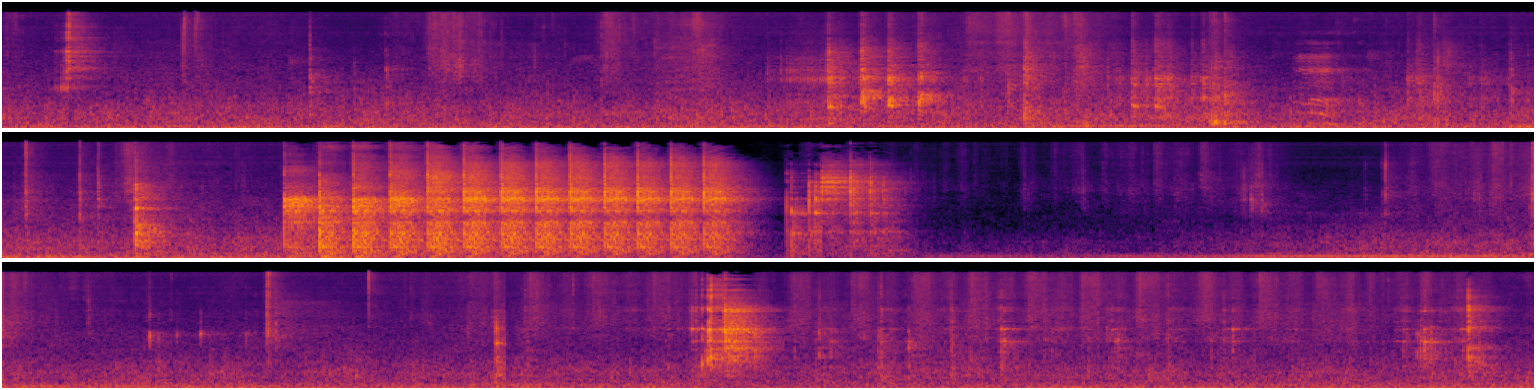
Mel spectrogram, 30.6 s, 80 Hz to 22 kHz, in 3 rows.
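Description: A screwdriver working the screws out of the Yamaha CS200's metal oil pump cover: scattered small metal clicks and scrapes. Midway comes a loud run of fast, even clicking lasting about three seconds, which cuts off suddenly.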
